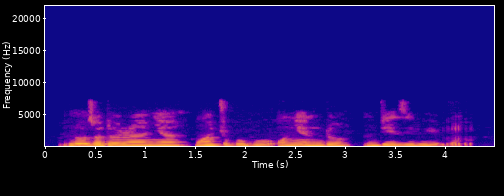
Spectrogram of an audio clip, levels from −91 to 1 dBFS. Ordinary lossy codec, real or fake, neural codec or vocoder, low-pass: none; real; none; 7.2 kHz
